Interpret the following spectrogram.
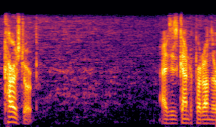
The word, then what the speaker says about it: Karsdorp: left full back with carl karzdorp that's not here is supposed to pronounce that karsdorp as his counterpart on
